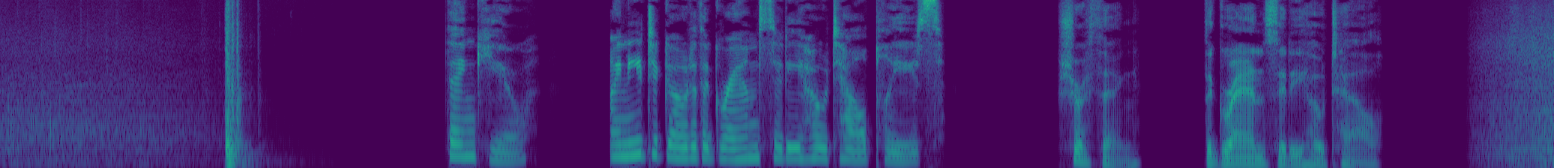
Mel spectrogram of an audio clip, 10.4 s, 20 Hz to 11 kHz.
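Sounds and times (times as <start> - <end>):
car trunk being opened for luggage: 1.5 - 1.8
speech: 3.0 - 6.4, 7.0 - 9.3.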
